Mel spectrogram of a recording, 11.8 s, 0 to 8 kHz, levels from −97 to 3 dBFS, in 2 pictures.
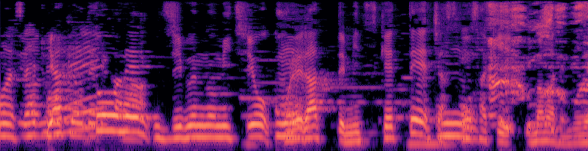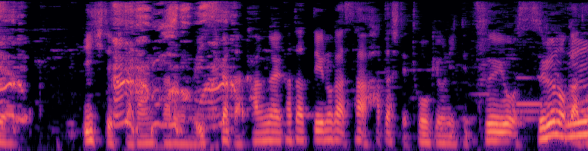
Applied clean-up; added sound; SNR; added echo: classical method Wiener filter.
